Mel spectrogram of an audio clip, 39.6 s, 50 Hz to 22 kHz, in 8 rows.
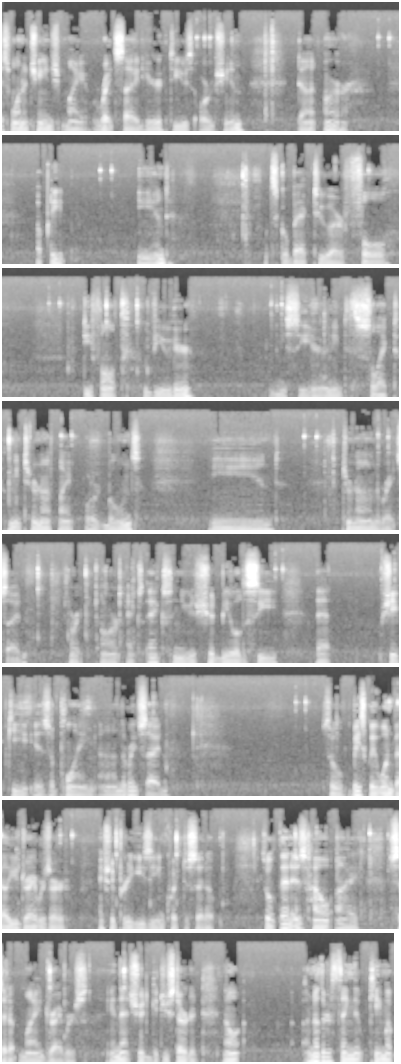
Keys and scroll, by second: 3.3 BackSpace, 21.0 r, 21.3 x, 27.3 r, 29.0 r, 33.5 a, 34.3 alt+r, 34.4 alt+g, 34.6 alt+s.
